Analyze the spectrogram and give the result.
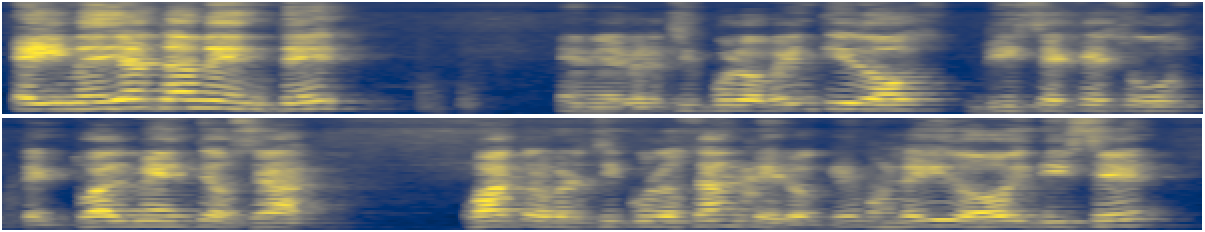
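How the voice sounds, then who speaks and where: A man's voice: fairly high pitch, measured pace, dull audio. A man serving as priest, reading scripture and preaching in a careful, explanatory way, his voice carried by a cathedral echo. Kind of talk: liturgical reading and homily. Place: large church. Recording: echoey church from a distance.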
